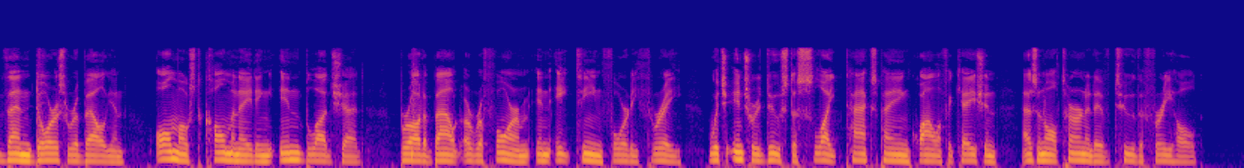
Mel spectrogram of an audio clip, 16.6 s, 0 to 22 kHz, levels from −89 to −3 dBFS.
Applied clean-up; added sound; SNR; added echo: none; Snare drum; 17 dB; none.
